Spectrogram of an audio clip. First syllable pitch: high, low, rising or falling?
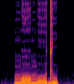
low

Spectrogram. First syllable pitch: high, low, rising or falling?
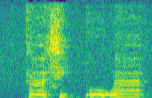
low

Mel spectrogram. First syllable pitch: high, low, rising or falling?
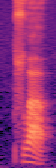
falling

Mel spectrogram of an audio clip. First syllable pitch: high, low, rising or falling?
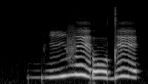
rising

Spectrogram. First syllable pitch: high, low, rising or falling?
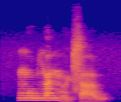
high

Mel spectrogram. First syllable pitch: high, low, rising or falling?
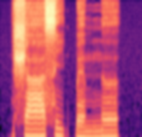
high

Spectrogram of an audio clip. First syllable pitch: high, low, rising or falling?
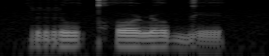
high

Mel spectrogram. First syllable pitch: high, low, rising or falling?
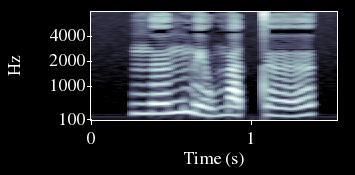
rising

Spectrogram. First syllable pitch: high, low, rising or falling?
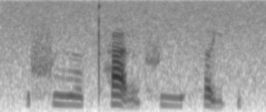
low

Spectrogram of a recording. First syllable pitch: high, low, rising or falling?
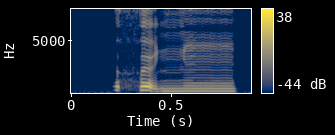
falling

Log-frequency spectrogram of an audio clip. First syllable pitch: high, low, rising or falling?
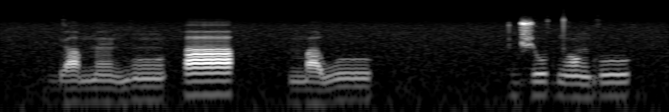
low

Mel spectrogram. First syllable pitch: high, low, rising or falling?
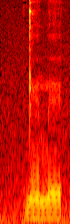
low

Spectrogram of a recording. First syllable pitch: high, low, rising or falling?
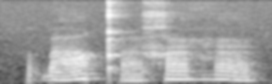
rising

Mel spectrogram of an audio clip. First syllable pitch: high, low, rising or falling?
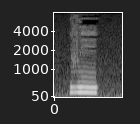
high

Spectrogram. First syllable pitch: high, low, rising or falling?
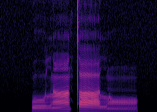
low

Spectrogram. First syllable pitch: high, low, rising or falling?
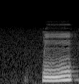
rising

